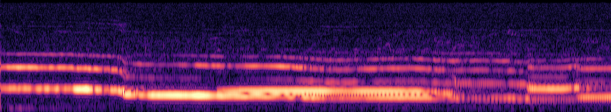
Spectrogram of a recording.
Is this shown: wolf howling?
yes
